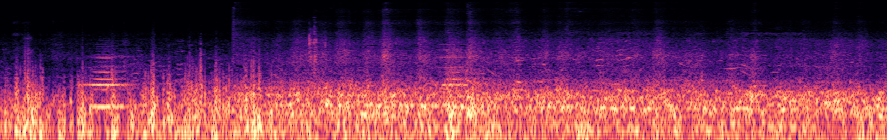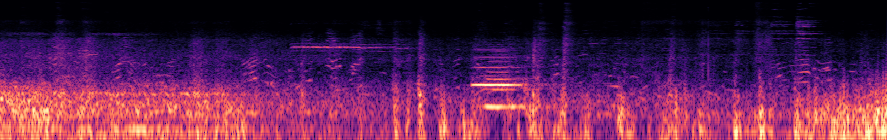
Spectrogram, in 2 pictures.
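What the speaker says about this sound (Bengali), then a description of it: "পনেরো মিনিট পর ট্রেনটা ছাড়লো।" A passenger train between Ranaghat and Taherpur, West Bengal, rumbles and rattles along steadily, wheels clattering in a continuous loud roar, with people talking and a brief horn-like tone.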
